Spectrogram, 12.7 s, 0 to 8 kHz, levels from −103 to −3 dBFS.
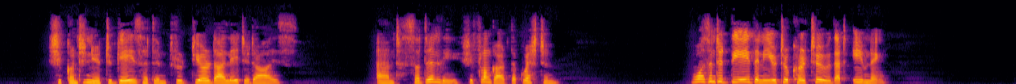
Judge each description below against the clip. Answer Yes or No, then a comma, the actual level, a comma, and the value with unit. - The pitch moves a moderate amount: Yes, average, 3.7 semitones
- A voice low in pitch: No, high, 195 Hz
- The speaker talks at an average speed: No, slow, 125 wpm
